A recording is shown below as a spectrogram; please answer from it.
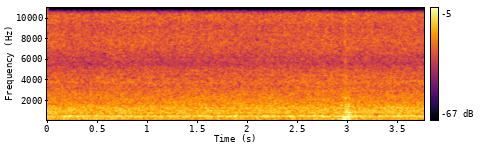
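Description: Honey bees buzzing around an open hive during an inspection on day 13 after Nicot queen rearing, a dense continuous drone up close with one brief soft knock.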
